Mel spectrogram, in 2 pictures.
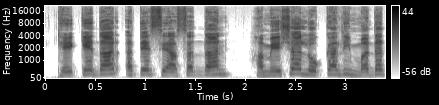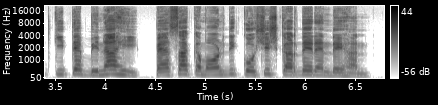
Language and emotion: Punjabi, disgusted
